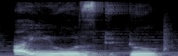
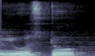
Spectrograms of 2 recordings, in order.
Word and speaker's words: used to: इसका राइटिंग में आपको ध्यान रखना है, लेकिन जब आप इंग्लिश बोलते हैं वहां पर आपको डी को प्रोनाउंस करने की जरूरत नहीं है। आई यूज्ड टू ऐसा आपको बोलने की जरूरत नहीं। आप सिंपली बोलिए आई यूज टू, वी यूज टू, यू यूज टू, लेकिन राइटिंग में डिड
